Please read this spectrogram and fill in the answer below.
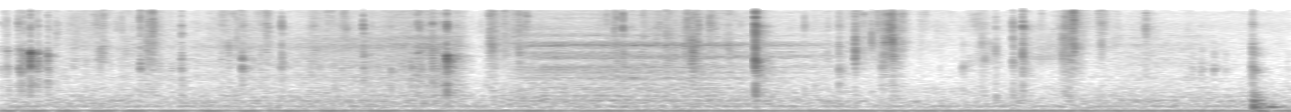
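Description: Quiet room tone: a steady low hum with a few faint scattered clicks, and a faint high whine for about a second and a half in the middle.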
